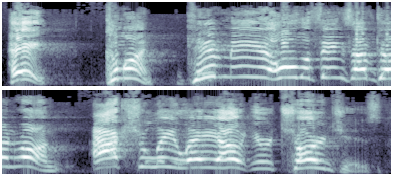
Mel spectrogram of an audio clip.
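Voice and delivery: loud, high dare to accuse; direct challenge. Acted. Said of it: "it's an actual challenge by God".

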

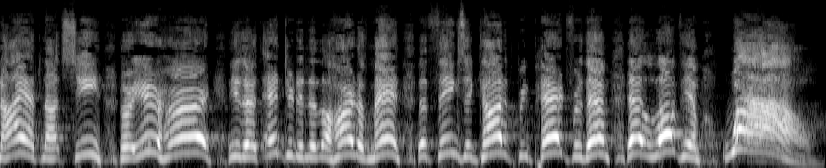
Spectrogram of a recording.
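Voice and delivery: loud, high preacher's fervor; preaching. Acted. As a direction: preach it to the back pews. Preaching at full force.

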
